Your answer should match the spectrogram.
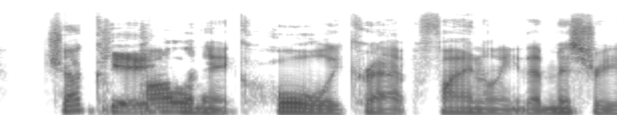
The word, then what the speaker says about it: Palahniuk: He tweeted, "It's pronounced pollenic." You said it right. Nope. I said Polanoic. I said it super wrong.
